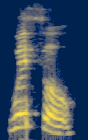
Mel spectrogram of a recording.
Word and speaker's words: whistle: We have whistle. Whistle. Whistle. The T is here. The T here is also silent.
